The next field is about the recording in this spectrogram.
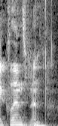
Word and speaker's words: Klinsmann: So, how do the Americans pronounce Jürgen Klinsmann? – Yeah, they just say Klinsmann.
